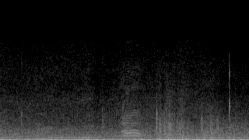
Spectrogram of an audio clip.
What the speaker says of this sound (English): You had an explosion, guys?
